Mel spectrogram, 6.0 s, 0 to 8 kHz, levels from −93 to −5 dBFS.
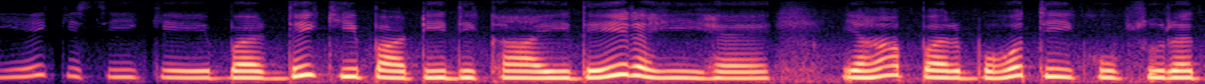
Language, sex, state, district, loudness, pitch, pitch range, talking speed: Hindi, female, Rajasthan, Jaipur, -13 LUFS, 245 Hz, 235-275 Hz, 160 wpm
